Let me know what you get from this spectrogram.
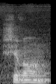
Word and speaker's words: Siobhan: Siobhan.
